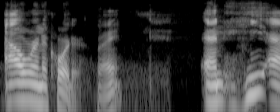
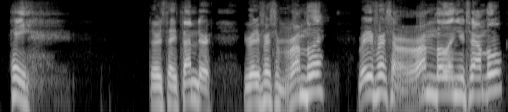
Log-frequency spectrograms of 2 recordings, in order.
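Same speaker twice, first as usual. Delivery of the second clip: hype call; 4 semitones higher, 4 dB louder than usual. Real, not acted. Hyping up viewers.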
